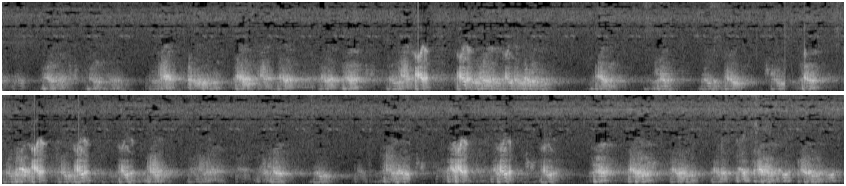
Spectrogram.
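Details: Chorus of Günther's frogs at South River Valley: quick, hoarse barking croaks tumbling about three per second, overlapping voices and slightly irregular spacing, no other clear sounds.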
